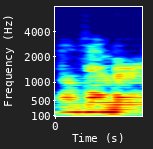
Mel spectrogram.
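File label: "november", robot voice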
